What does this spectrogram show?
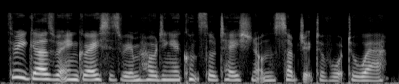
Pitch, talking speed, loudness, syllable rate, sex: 210 Hz, 255 wpm, -21 LUFS, 6.4 syllables/s, female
